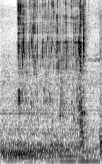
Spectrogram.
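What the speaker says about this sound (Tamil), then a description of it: "இதில் கொஞ்சம் தண்ணி விட்டுக்கலாம்" Water pours into a bowl of salted millet flour in a brief trickling stream, with splashy bursts at the start and end of the pour, close and moderately loud.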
